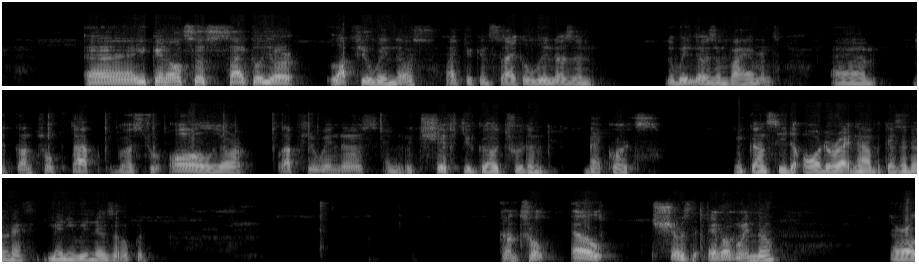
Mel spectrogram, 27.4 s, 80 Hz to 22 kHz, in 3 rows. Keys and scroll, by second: 9.5 ctrl+Tab, 10.3 ctrl+Tab, 10.6 ctrl+Tab, 11.3 ctrl+Tab, 13.5 ctrl+shift+Tab, 14.1 ctrl+shift+Tab, 14.5 ctrl+shift+Tab, 25.1 ctrl+l.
